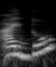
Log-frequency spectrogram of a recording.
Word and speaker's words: Haydu: Ele é sobrenome de origem húngara. E eu repronciei certo ou a gente deixa livre? Porque na verdade me parece que eu a pronúncia correta seria hoido.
